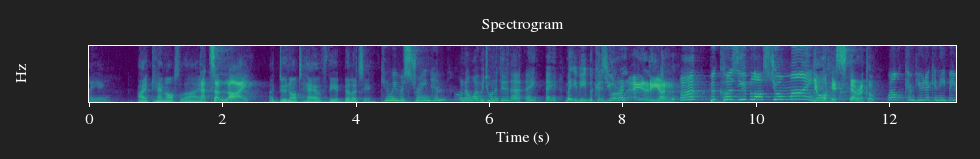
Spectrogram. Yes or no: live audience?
yes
